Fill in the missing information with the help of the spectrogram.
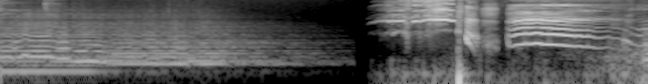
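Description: A baby fusses with whiny, wavering cries and whimpers, close and fairly loud, after a stretch of sustained low tonal sound fades to a brief silence.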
